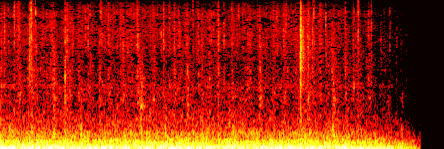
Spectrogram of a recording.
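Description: Fire sound effect: a deep, steady rumble with scattered sharp crackles, cutting off abruptly at the end.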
